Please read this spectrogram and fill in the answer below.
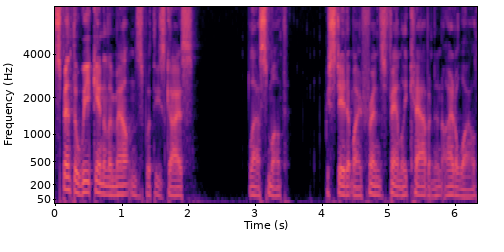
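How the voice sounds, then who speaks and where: This man has a very deep, low pitch and a dark, mellow tone. He talks at a moderate pace with ordinary pitch variation. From rural area. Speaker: solo podcast host. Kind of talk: casual monologue.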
